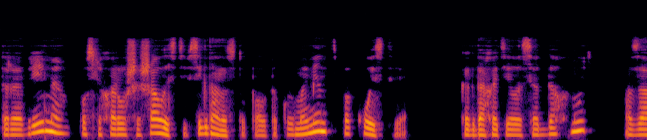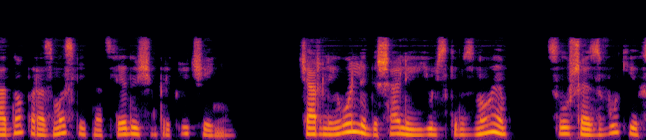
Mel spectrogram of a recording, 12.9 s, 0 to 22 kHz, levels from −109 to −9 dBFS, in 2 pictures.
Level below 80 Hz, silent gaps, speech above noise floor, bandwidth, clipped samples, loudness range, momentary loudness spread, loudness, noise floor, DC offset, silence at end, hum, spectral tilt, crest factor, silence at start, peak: -76 dBFS; 0.73-0.80 s, 3.38-3.42 s, 4.11-4.60 s, 5.95-6.23 s, 8.85-9.45 s, 11.62-11.95 s; over 55 dB; 7.4 kHz; under 0.1%; 4 LU; 12 LU; -35 LUFS; under -90 dBFS; under 0.1%; 0 s; none; -5.5 dB/octave; 16 dB; 0 s; -18 dBFS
